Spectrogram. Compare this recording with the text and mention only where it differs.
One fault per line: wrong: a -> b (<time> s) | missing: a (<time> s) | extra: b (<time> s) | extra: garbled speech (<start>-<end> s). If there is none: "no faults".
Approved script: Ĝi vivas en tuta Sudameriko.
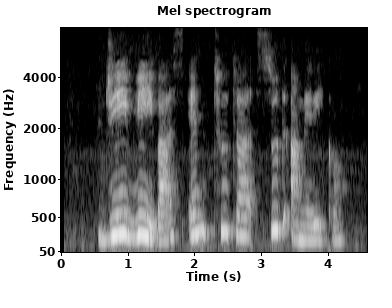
no faults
